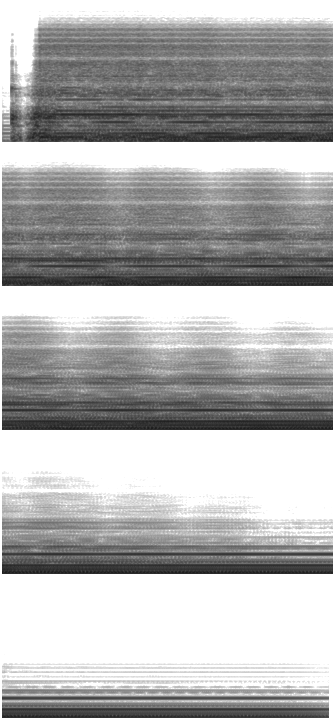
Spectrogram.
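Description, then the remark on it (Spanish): A saturated, heavily distorted guitar tone from a distortion pedal, set almost to burn its diodes, rings out loud and sustained, with a heavily compressed, steady signal and bright fizz fading slowly over about twenty seconds. No voices. “Entonces por eso pues ese es el tono como tal de la distorsión, ¿no?”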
